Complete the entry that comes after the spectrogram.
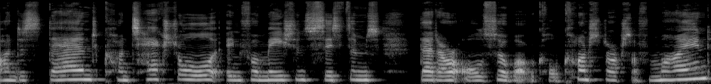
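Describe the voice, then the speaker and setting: The speaker talks at a fairly slow pace in a Danish accent. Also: woman. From Denmark. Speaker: spiritual teacher and former psychotherapist. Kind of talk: podcast monologue. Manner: halting.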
